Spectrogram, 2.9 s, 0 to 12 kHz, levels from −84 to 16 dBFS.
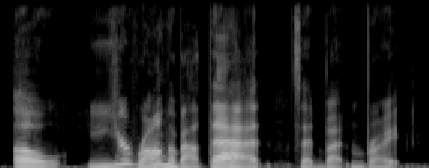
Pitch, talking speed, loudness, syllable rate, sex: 200 Hz, 170 wpm, -19 LUFS, 4.8 syllables/s, female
